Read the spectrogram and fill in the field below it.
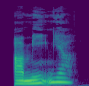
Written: armenier

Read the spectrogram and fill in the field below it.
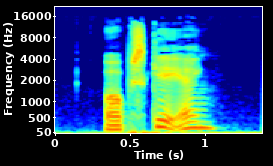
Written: opskæring

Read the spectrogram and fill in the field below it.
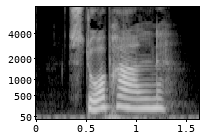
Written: storpralende

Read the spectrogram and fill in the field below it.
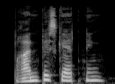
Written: brandbeskatning

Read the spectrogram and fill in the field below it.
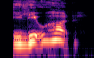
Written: elevhold

